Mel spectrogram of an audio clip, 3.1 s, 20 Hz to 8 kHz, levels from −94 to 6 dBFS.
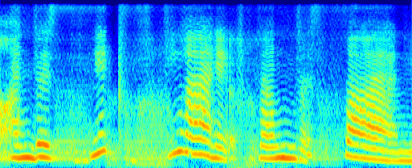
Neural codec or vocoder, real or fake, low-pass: codec, 16 kHz, 0.5 kbps, FreqCodec, smaller model; fake; 7.2 kHz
